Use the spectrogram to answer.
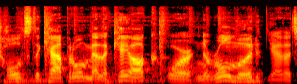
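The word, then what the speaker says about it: Ngerulmud: dab island which holds the capital melakayok or nerolmud yeah that's how you pronounce it which is the least populated capital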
